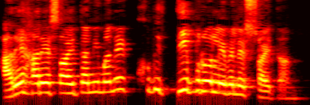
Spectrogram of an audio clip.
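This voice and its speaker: A man's voice: very high voice, very animated, a little fast, a little mellow. A man teaching a recorded grammar class in a chatty way, repeating examples and checking in with his students often. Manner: jokes with students mid-lesson. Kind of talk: recorded online lecture.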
